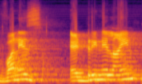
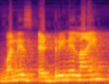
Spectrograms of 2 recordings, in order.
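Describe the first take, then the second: First: Said in the usual way. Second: One is adrenaline, each word drawn out very slowly; slow dictation. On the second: Shown as a demonstration. Teacher slowing down so students copy the drug name. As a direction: spell it out slowly so students can write.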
